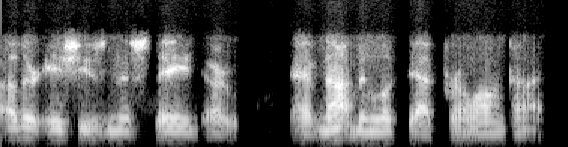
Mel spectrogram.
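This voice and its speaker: Talking at a very fast pace, a man speaks with a Midwestern US accent. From Southeast Iowa. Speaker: political candidate. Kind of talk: candidate forum answer. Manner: halting.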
